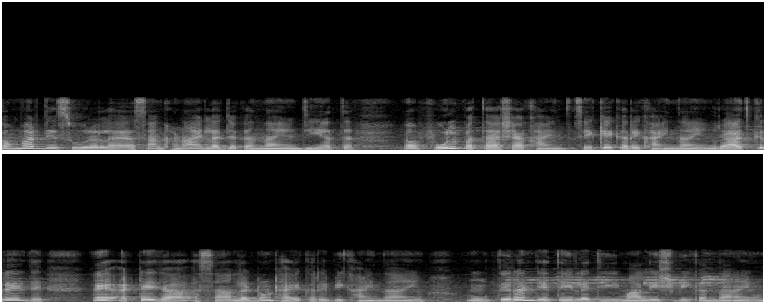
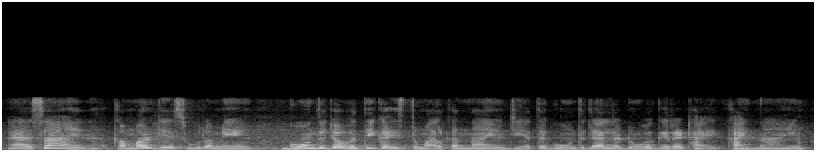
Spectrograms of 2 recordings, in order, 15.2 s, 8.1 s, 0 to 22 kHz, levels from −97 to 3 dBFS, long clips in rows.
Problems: constant background noise, echo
